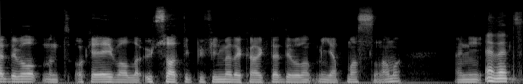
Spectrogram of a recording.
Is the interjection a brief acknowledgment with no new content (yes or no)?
yes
